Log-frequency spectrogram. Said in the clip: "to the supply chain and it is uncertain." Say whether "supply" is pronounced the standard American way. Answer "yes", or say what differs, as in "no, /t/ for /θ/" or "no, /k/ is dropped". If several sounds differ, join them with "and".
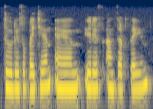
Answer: no, /l/ is dropped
